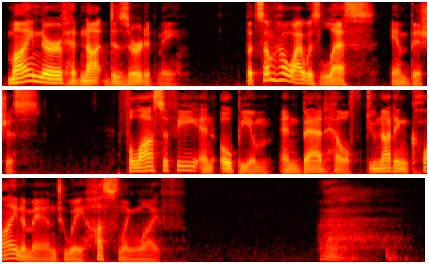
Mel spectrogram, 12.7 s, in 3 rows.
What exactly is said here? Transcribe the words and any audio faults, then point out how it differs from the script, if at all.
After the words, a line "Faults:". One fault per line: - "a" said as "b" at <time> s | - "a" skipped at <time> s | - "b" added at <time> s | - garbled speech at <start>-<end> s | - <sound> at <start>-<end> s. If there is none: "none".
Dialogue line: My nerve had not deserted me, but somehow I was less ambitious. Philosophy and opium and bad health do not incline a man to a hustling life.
My nerve had not deserted me, but somehow I was less ambitious. Philosophy and opium and bad health do not incline a man to a hustling life.
Faults:
- sigh at 11.6-12.6 s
